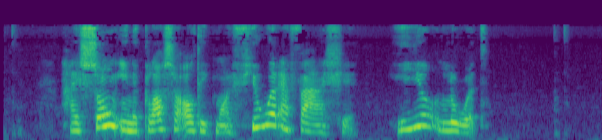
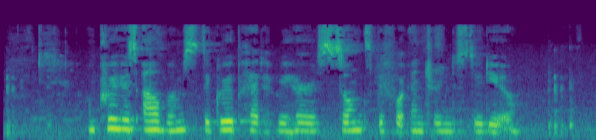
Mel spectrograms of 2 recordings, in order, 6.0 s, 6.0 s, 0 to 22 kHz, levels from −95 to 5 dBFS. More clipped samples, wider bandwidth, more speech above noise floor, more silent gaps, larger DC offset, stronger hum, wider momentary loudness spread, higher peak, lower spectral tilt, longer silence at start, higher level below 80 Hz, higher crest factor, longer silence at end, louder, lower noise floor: neither; about the same, 11.5 kHz vs 11.5 kHz; first, 49 dB vs 26 dB; neither; neither; neither; about the same, 15 LU vs 15 LU; about the same, -2 dBFS vs -4 dBFS; second, -3.5 dB/octave vs -5 dB/octave; first, 0.65 s vs 0.05 s; second, -64 dBFS vs -54 dBFS; about the same, 18 dB vs 18 dB; first, 1.15 s vs 0.25 s; first, -18 LUFS vs -21 LUFS; first, -66 dBFS vs -46 dBFS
